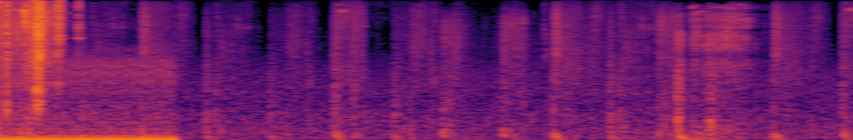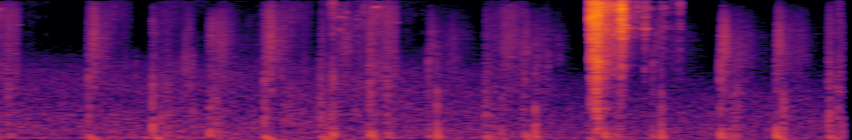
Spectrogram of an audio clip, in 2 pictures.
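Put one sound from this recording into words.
Footsteps patter quickly over the ground.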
